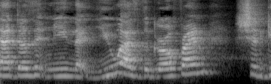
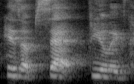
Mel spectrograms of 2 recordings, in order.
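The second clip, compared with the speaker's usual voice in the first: normal talking voice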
